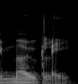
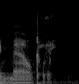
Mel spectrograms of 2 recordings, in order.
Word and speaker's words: Mowgli: Apparently, Rudyard Kipling's daughter was furious that in the Disney version they pronounced the name of the boy Mowgli because her father used to say Mowgli.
